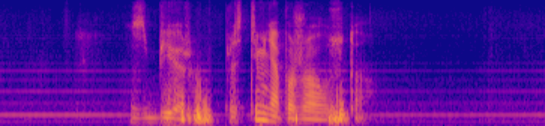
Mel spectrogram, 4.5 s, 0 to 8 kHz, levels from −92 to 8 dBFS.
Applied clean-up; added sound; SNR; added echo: neural separator model SepFormer DNS4.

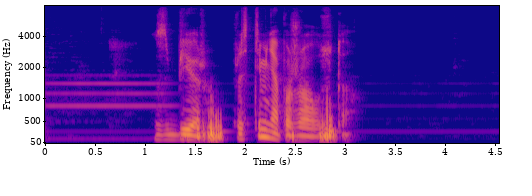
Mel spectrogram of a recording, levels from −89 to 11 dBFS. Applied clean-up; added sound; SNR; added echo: classical method log-MMSE.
